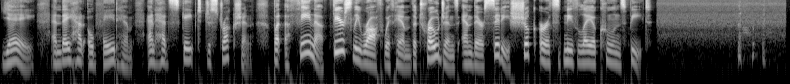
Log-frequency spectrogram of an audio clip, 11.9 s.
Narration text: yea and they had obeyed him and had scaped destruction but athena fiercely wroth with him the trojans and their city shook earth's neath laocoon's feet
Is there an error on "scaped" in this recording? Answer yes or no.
no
